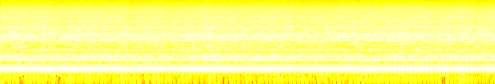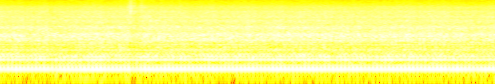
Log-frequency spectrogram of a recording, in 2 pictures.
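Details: Free junk mower, single-cylinder, cold start about an hour after last run following replacement of a holed part: steady even putter with no surging or misses; clean normal idle.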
